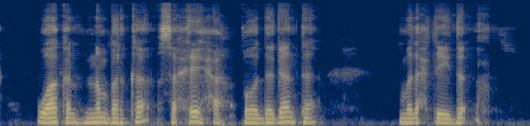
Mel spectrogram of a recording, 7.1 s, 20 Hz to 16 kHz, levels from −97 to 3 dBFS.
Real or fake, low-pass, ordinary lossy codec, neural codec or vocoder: fake; 14.4 kHz; none; codec, 44.1 kHz, 7.8 kbps, Pupu-Codec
